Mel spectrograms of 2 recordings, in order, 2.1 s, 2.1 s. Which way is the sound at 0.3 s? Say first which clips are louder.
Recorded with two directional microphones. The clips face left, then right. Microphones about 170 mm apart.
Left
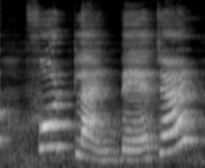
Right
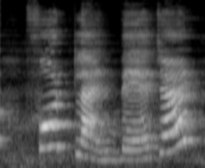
Right 1 dB; 15° left (ahead or behind).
